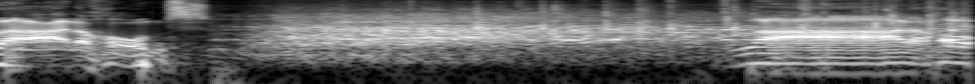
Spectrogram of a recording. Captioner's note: audience laughing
